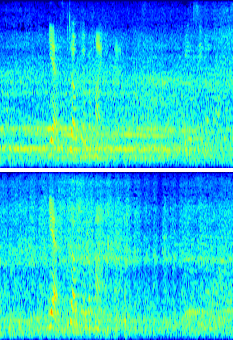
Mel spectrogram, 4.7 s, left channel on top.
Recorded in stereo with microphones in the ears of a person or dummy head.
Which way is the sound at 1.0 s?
15° right (ahead or behind).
